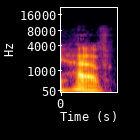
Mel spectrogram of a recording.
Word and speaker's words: have: But I thought, said the pupil, that you did not sound the E at the end of H A V. No more you do, explained his teacher, it is what we call a mute E, but it exercises a modifying influence on the preceding vow.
